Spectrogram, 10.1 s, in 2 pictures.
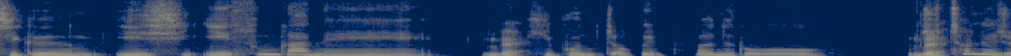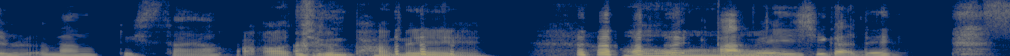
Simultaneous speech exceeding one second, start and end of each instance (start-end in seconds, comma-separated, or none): none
